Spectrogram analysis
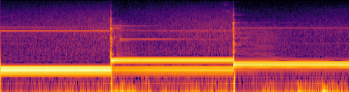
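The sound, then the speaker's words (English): Three bell-like chime notes ring out in sequence, each struck cleanly and left to sustain, forming a short melodic signature of a broadcast network, with no voices present. “The National Broadcasting Company forms. And literally, they did it on a xylophone back in those days.”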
